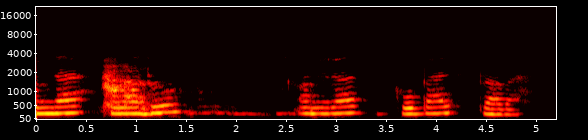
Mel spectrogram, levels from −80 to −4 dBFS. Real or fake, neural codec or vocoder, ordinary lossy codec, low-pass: fake; codec, 16 kHz, 8 kbps, FreqCodec, smaller model; none; 3.6 kHz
